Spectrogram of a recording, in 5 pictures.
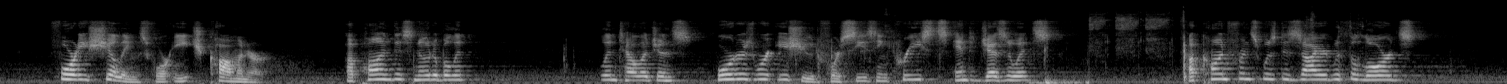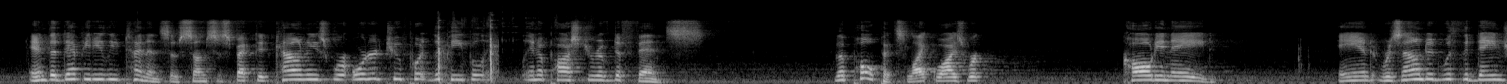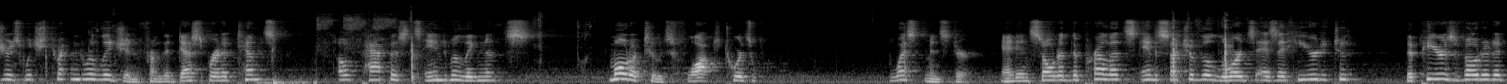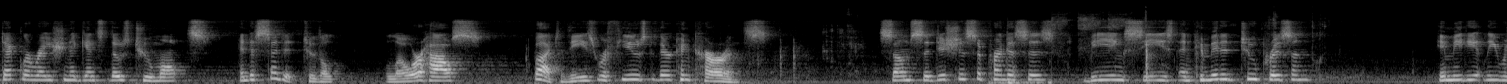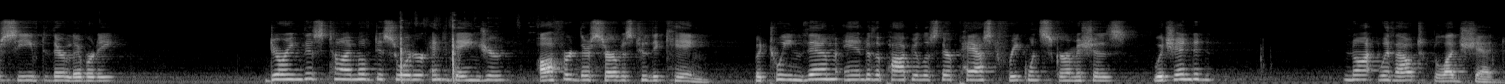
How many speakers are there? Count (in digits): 1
